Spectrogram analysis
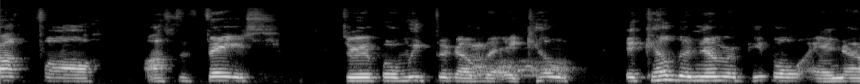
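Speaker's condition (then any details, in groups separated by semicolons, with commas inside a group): Cerebral palsy; from birth, physical disability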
